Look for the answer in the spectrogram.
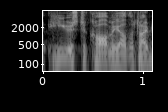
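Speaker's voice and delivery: usual speaking voice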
